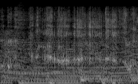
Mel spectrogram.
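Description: An icicle used as a toothbrush scrubs back and forth in a mouth, a close, wet, rapid brushing rasp that continues without pause through the short moment.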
